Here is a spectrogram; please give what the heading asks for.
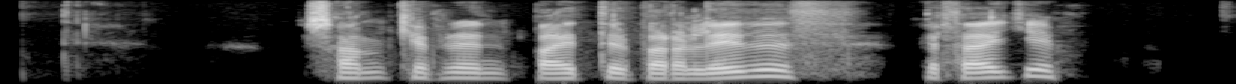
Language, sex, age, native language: Icelandic, male, 50-59, Icelandic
